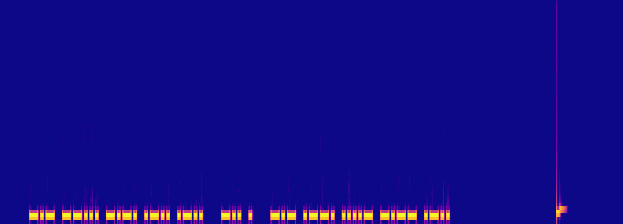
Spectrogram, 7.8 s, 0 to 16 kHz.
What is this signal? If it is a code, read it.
Morse code, heard as a keyed tone, about 36 wpm, 700 Hz. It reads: K7CLL DE KP4YL
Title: USA Callsign DE Callsign - 5 Characters - 35wpm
